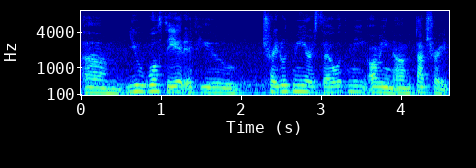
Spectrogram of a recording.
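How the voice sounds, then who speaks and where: The room echo is audible as a woman speaks with an American accent. Her pitch is very deep and low, with ordinary variation. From Texas, Houston. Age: 20s. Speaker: K-pop collector YouTuber. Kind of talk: casual Q&A vlog. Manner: rambling, filler-heavy. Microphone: no microphone, camera audio.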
